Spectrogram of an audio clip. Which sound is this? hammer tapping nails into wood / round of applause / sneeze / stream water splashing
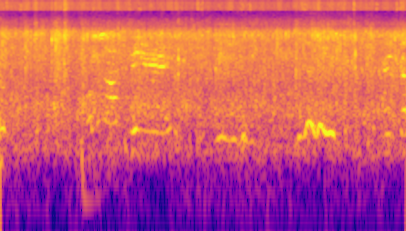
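stream water splashing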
